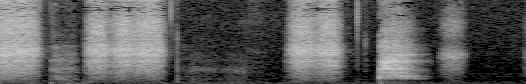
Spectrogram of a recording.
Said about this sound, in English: I was going to say, it might be honey. Yeah, give, me, it, give it a sniff. Give it a, let me, a... Waft it over here.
